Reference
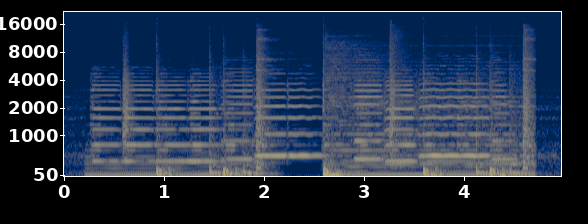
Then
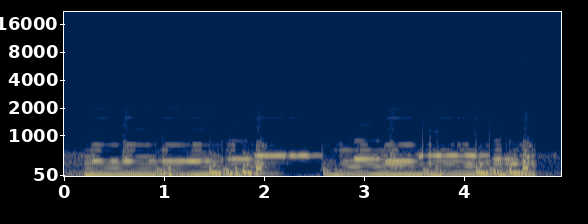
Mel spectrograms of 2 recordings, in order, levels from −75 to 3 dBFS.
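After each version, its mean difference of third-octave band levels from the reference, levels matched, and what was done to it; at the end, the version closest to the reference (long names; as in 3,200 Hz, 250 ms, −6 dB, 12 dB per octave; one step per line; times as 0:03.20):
18.0 dB: reverb reduction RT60 1 s
inverse Chebyshev low-pass filter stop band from 1,000 Hz, stop band 40 dB
low-shelf EQ 170 Hz +8.5 dB
compressor whose output falls as the input rises −26 dBFS, ratio −1
level +6 dB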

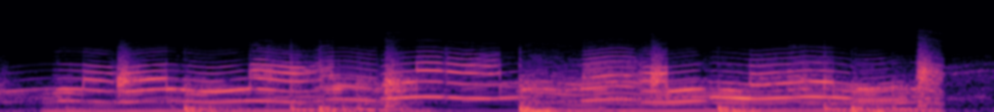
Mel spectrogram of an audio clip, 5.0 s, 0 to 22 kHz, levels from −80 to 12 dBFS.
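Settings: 10.5 dB: parametric band 190 Hz −6.5 dB 0.32 octaves
tape wow and flutter 100 cents
on a send: backwards echo 598 ms −16.5 dB
on the sum: low-pass on a step sequencer 2.4 Hz 720–1,700 Hz
level +1.5 dB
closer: second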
